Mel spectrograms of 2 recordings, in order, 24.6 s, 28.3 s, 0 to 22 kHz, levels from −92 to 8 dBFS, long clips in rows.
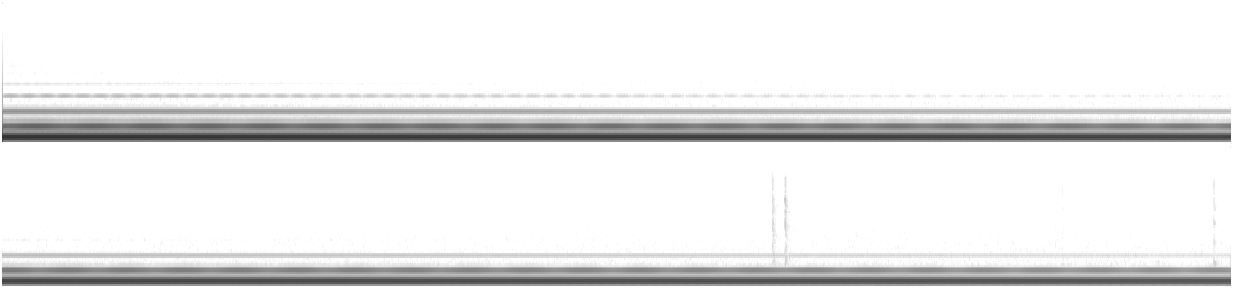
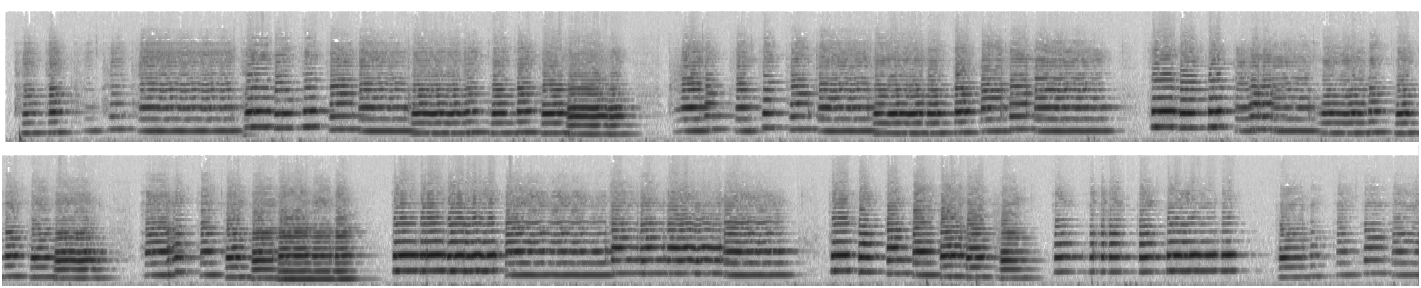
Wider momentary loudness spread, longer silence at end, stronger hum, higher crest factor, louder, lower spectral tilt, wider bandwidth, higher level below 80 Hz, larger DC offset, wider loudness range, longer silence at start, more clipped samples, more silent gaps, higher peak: about the same, 12 LU vs 10 LU; about the same, 0 s vs 0 s; neither; about the same, 10 dB vs 12 dB; second, -21 LUFS vs -13 LUFS; first, -15.5 dB/octave vs -3 dB/octave; second, 0.9 kHz vs 16 kHz; second, -66 dBFS vs -52 dBFS; neither; first, 10 LU vs 4 LU; second, 0 s vs 0.15 s; neither; neither; second, -10 dBFS vs 0 dBFS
